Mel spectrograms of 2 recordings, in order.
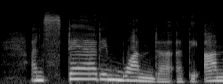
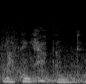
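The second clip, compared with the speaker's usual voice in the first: ordinary delivery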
